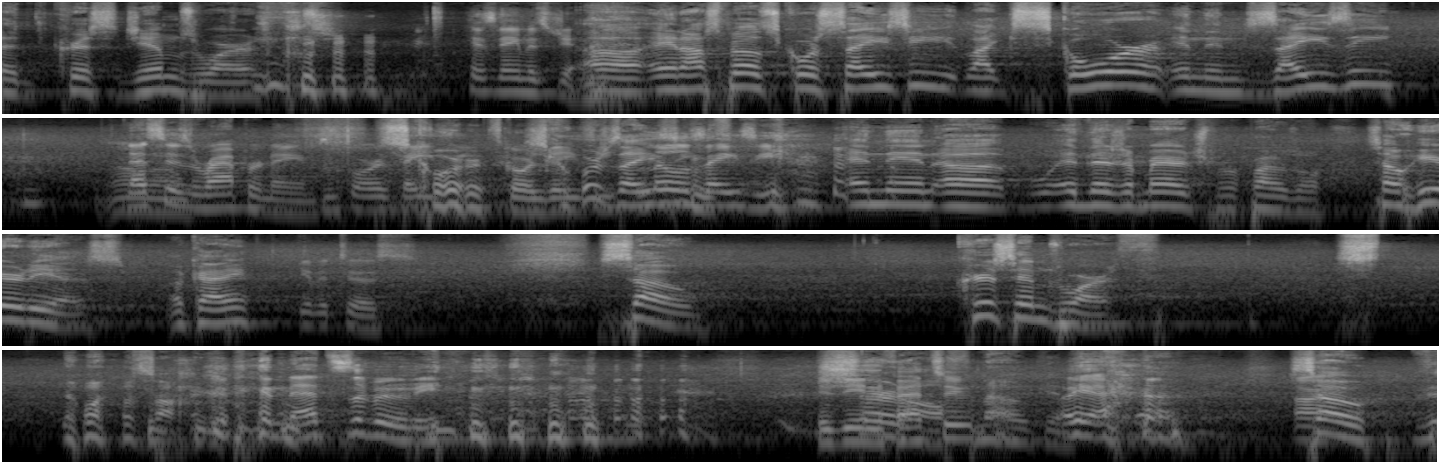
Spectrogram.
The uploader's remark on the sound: Join us for a thrilling live podcast recorded at the Mississippi Comic Con! Take audience suggestions to create exciting movie pitches on the spot.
